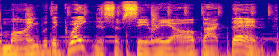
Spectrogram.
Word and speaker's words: Serie A: And now, another interesting fact to completely blow your mind with the greatness of Serie A back then.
